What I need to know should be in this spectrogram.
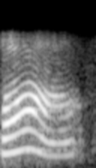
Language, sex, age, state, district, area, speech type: Gujarati, male, 60+, Gujarat, Aravalli, urban, conversation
